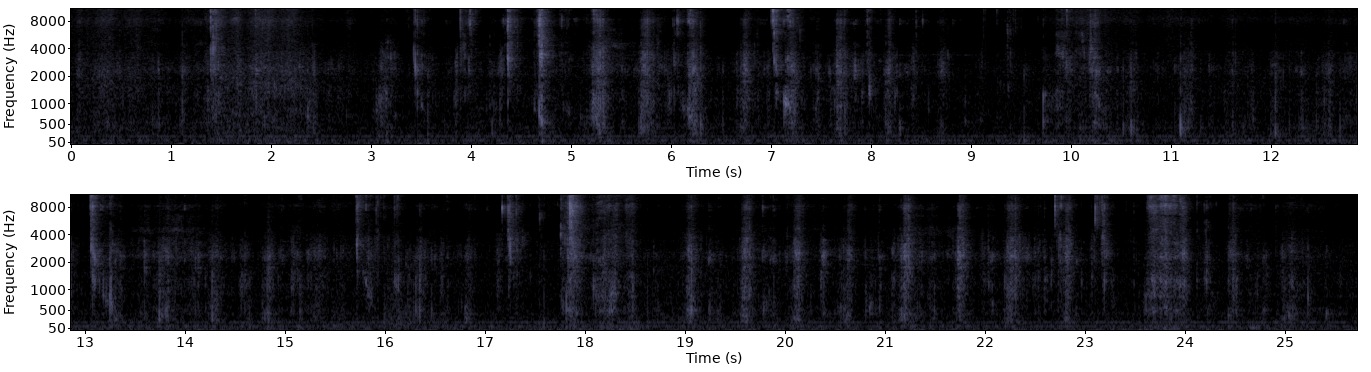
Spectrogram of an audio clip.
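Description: Close-miked eating of mutton curry and rice by hand: chewing with wet mouth clicks and smacks, and fingers mixing and squeezing rice on the plate. The clicks come irregularly, several a second at times, and are fairly quiet.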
